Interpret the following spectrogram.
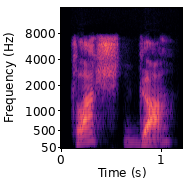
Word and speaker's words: Tlashga: And now I am just coming back from Poland, so I can pronounce this with a Polish accent. Tlashga.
